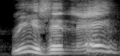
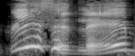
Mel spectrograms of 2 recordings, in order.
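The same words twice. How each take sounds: First: It is said in his natural voice. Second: It is said imitating Hogue's voice.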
